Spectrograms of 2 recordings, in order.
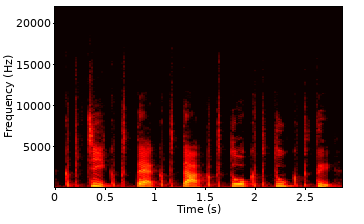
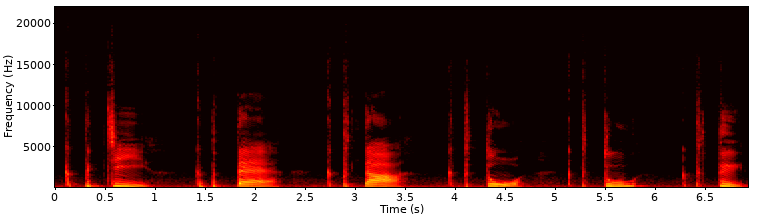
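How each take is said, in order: First: The syllables are said at a fast pace. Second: The syllables are said at a slow pace.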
